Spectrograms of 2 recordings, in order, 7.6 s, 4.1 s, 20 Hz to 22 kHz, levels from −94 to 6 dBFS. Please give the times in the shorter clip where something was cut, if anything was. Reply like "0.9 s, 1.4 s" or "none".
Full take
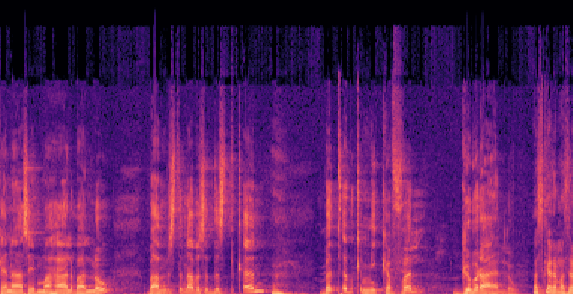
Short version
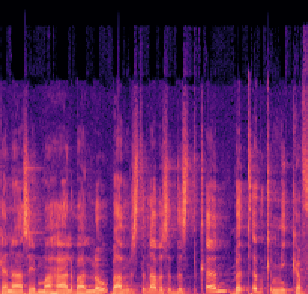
1.4 s, 3.0 s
